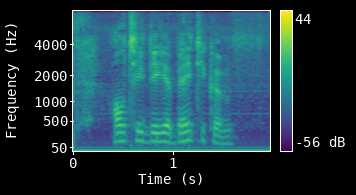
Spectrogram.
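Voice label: "antidiabeticum", Dutch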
